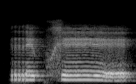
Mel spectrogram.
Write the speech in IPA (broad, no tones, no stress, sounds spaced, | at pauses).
r e kʷ x eː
